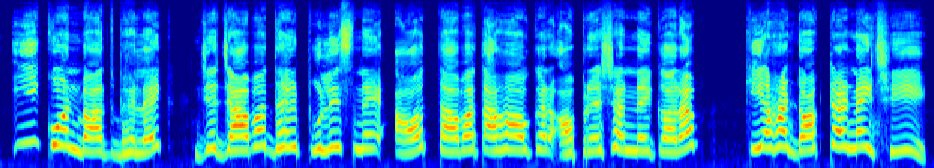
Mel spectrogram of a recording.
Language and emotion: Maithili, angry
